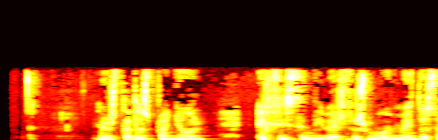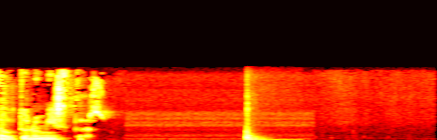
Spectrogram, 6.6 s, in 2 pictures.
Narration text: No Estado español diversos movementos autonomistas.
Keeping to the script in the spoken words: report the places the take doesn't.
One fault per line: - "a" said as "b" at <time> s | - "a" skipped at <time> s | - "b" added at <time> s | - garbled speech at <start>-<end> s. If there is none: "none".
- "existen" added at 1.9 s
